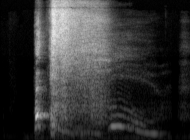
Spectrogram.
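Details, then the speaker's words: A sharp gasp, then a long hissing sneeze ending in a falling groan: an acted, exaggerated cartoonish sneeze from a man in a prolonged sneezing fit. "Uh, here comes another another he- another sneeze. It is going to be It's going"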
